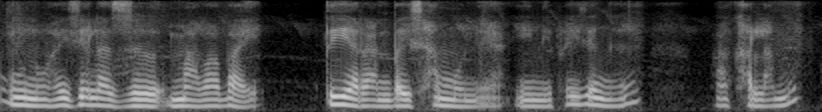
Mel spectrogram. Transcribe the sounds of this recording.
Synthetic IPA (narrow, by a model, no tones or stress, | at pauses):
unuɦajzelazɯmaβabaj | tɯjaɾanbajsamunḛja̰inipʰajzɯŋɯ | makʰalamɯ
